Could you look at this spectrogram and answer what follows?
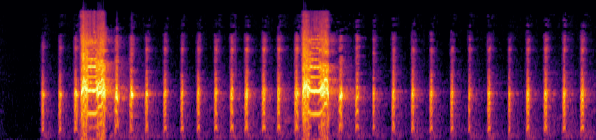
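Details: Red junglefowl crowing, a recording used as a trapping lure: a steady run of short, evenly spaced clucking notes, about four a second, broken twice by a loud, harsh, ringing crow burst.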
